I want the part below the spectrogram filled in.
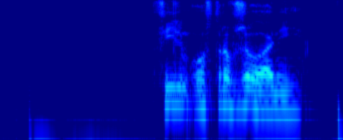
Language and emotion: Russian, neutral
